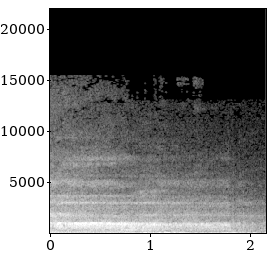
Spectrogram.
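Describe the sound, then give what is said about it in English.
Deep breathing during a floor exercise class, a quiet, airy rush of breath lasting about two seconds that thins out toward the end over a faint low rumble. “Take a breath in, empty it out.”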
